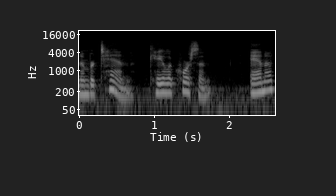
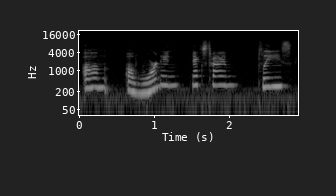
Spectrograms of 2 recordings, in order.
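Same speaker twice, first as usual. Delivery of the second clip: higher, slow, pained request for a warning; startled complaint; 10 semitones higher, slower than usual. A narrator's reading. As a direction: wince and ask for a heads-up. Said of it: "Akemi flinched".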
